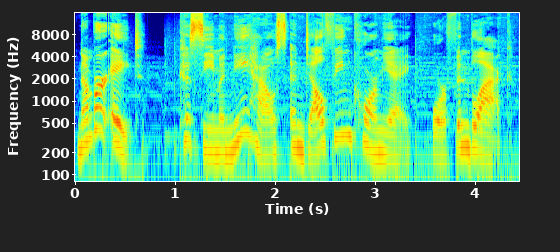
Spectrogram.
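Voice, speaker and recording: A woman's voice: on the high side, sing-song, measured pace, over music. A woman reading scripted narration as the narrator of a countdown video.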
